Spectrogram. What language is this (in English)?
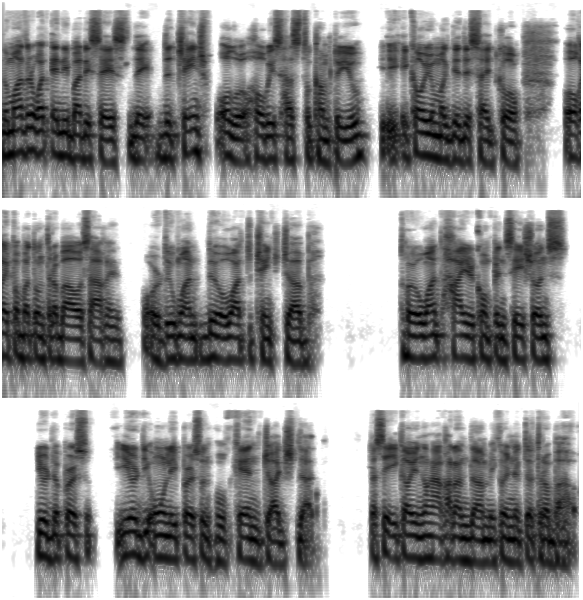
Filipino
